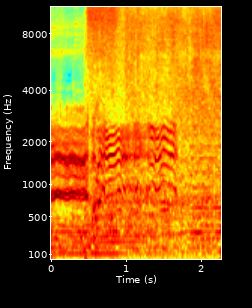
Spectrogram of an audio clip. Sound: screaming

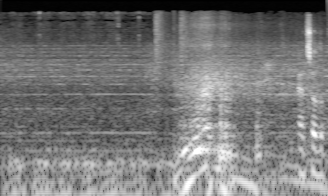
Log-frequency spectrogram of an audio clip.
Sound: car engine revving

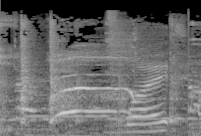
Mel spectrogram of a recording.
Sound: gasps

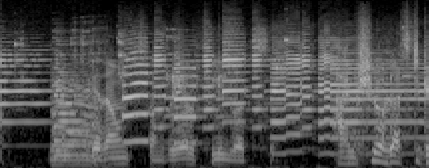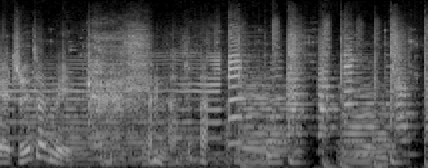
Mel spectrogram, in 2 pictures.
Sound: indistinct Voices

